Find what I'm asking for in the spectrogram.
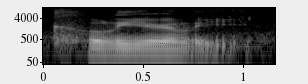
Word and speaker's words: clearly: The next word is clearly. Clearly, with the emphasis on the first syllable.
